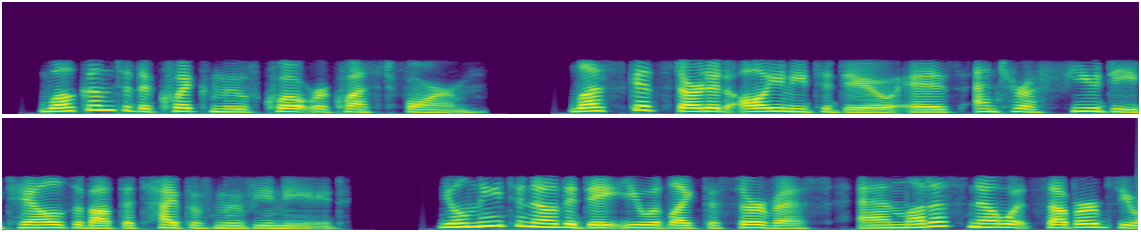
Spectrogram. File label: ANNOUNCEMENT; removalists cammeray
